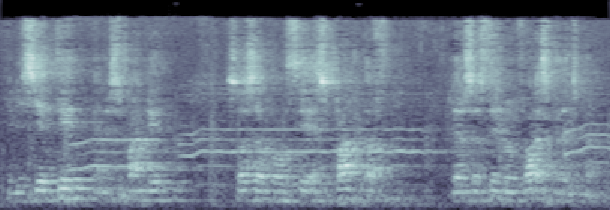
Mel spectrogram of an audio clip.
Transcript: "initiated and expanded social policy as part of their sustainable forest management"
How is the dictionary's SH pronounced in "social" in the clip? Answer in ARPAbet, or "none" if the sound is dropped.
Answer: S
